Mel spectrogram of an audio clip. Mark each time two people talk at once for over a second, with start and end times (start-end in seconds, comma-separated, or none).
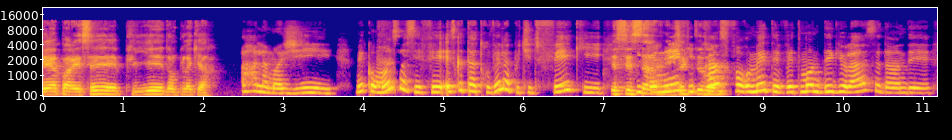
7.4-8.6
